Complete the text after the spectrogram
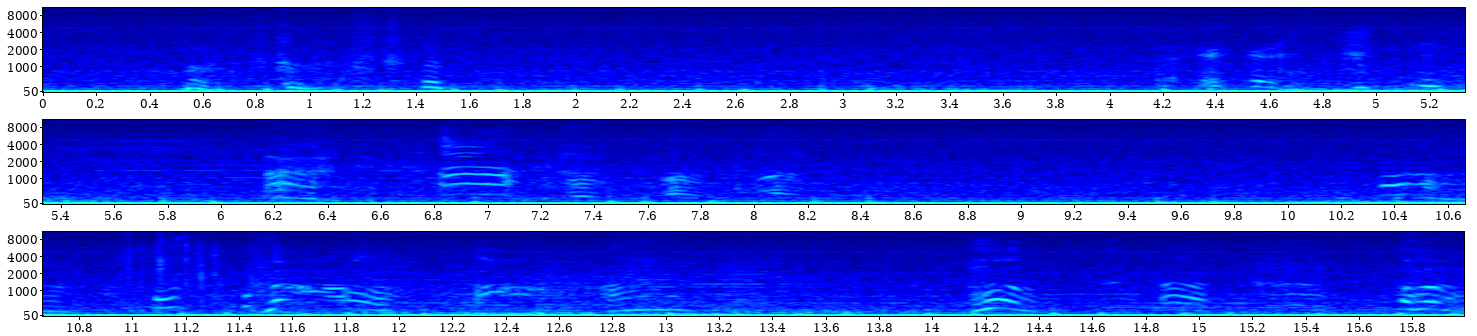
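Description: A man groans and pleads in pain.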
